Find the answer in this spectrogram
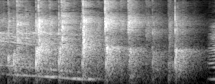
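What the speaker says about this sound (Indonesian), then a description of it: "Kita beri tepuk tangan lagi untuk Ibu Yeni." An audience of mothers at a parenting workshop claps for Ibu Yeni. Several quick rhythmic claps sound close in a room, with a voice over the start, and the clapping ends after about two seconds.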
